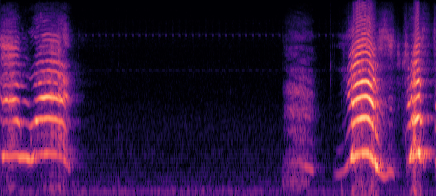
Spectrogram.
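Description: A woman's high-pitched, wordless excited squealing: a held note at the start, a pause of about two seconds, then a squeal that rises and falls in pitch near the end.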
